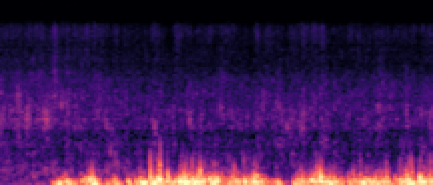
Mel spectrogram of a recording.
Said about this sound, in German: Wenn du mit deinen Gedanken abdriftest, dann lass dich von dem Wind, den du hier während der Meditation in der Aufnahme hörst, immer wieder daran erinnern, zu deinem Atem zurückzukehren.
